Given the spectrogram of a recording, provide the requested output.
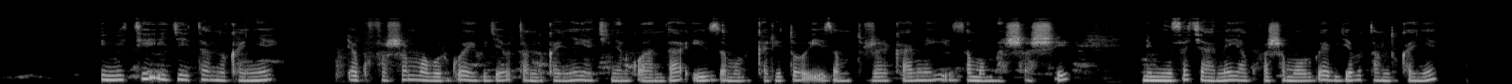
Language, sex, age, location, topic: Kinyarwanda, female, 36-49, Kigali, health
